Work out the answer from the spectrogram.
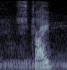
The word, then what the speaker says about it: striped: It's a stop T. Striped shorts. Striped shorts. The tongue goes up, but you don't really hear it.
